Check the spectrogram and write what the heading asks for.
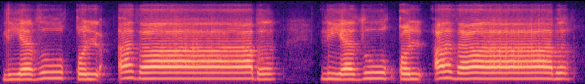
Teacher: ज़ाल को नरमी से पढ़ेंगे, वाव मद्दा अदा करनी है, दोनों होंठों को गोल कर लीजिए, 2 काउंट करना है। · मद आरिज वक्फी हो रही है, 6 काउंट करेंगे और बा पर कलकला हो जाएगा।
